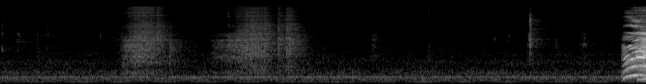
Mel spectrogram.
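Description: A man tasting food with his mouth closed: two soft breaths out through the nose, a light tick, then near the end a loud hummed 'mmm' that rises and falls in pitch, a sound of enjoyment at the first bite of spicy chicken fried rice.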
